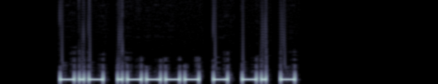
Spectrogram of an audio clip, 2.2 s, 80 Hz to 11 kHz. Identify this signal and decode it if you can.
Morse code, heard as a keyed tone, about 50 wpm, 700 Hz. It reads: K1TNT
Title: NA SOTA Activator Callsigns 50wpm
